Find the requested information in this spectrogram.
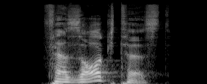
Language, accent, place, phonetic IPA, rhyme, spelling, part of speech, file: German, Germany, Berlin, [fɛɐ̯ˈzɔʁktəst], -ɔʁktəst, versorgtest, verb, De-versorgtest.ogg
- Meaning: inflection of versorgen: 1. second-person singular preterite 2. second-person singular subjunctive II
